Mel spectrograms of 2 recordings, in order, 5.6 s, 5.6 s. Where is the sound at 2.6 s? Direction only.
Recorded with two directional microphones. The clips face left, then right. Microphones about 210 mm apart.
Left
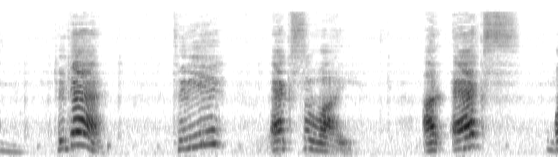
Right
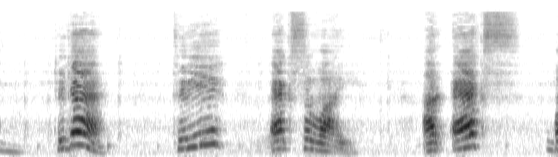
15° right (ahead or behind).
